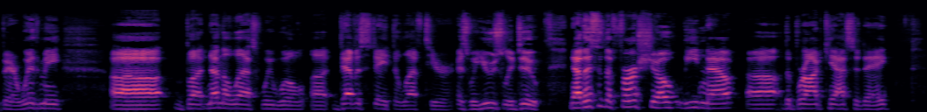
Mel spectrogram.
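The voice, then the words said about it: Slightly nasal, congested voice. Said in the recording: “I'm a little nasally. I've got a little cold.”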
